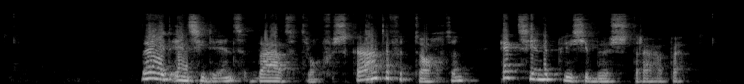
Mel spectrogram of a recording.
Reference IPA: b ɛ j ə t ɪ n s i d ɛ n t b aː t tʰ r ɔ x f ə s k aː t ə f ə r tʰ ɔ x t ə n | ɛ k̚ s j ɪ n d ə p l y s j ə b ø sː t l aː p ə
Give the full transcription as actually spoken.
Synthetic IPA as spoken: b ɛ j ə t ɪ n s i d ɛ n t b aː t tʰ r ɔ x f ə s k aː t ə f ə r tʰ ɔ x t ə n | ɛ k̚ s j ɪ n d ə p l i s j ə b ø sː t r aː p ə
